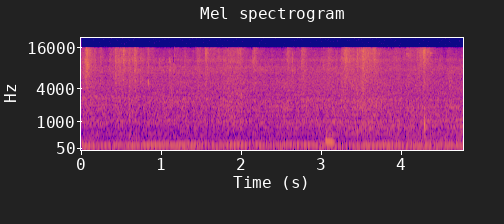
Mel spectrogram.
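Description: A steady low engine-like rumble, as of a vehicle idling. About three seconds in comes one short falling voice-like sound.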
